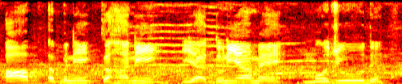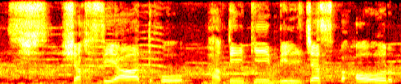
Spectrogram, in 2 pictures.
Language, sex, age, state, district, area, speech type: Urdu, male, 30-45, Bihar, Purnia, rural, spontaneous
